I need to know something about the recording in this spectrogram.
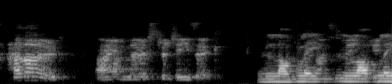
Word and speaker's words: Lewis Dragisic: His name is Lewis Dragisic. Hello, Lewis. That's not how it's pronounced. Hello, I am Lewis Dragisic.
